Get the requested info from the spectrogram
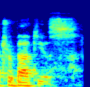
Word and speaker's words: Trebatius: What the others don't know, but Trebatius? Is that how we're pronouncing that? – Yeah, Trebatius.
